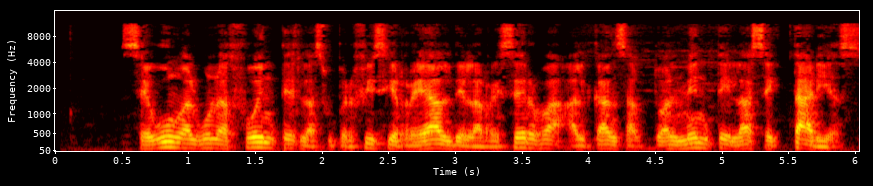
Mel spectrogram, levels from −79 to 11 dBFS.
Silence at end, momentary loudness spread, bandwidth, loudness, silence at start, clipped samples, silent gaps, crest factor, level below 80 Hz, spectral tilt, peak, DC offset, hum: 0 s; 7 LU; 11.5 kHz; -20 LUFS; 0.5 s; under 0.1%; none; 20 dB; -56 dBFS; -4 dB/octave; -2 dBFS; under 0.1%; none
